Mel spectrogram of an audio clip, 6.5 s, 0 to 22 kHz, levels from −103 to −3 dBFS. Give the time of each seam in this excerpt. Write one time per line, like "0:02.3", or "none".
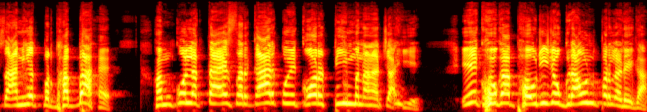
0:01.4

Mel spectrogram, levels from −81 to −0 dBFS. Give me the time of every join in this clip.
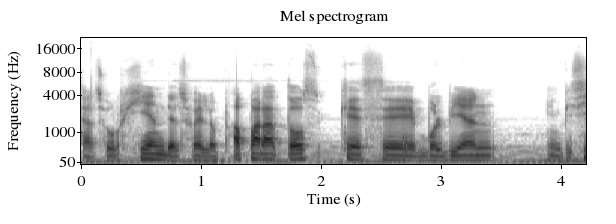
0:01.2

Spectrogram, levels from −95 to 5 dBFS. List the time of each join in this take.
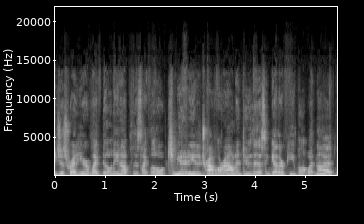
none

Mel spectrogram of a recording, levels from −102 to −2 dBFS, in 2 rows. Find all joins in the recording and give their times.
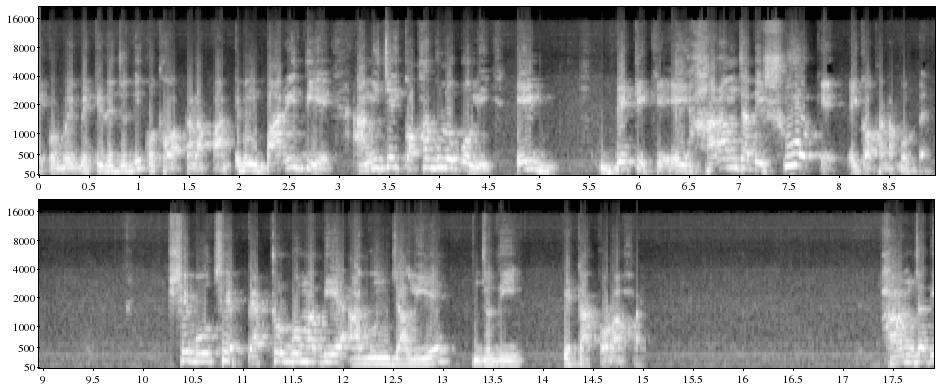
none

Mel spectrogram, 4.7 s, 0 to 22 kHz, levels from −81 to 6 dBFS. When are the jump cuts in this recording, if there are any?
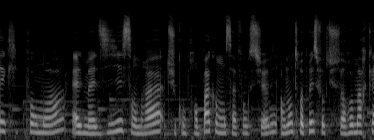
0:00.8
0:02.2
0:03.5

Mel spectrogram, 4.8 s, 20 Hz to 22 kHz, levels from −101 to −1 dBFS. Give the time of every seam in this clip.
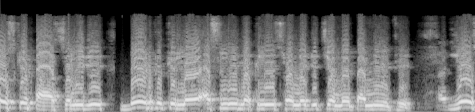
0:01.2

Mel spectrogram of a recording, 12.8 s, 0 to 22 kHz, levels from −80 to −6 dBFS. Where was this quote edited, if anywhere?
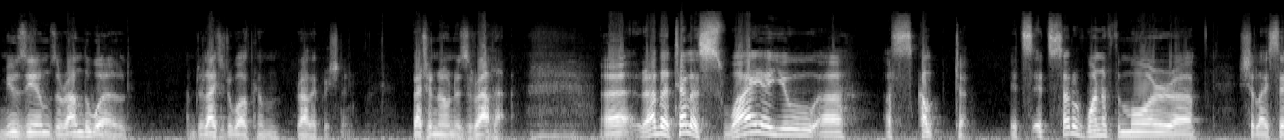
none

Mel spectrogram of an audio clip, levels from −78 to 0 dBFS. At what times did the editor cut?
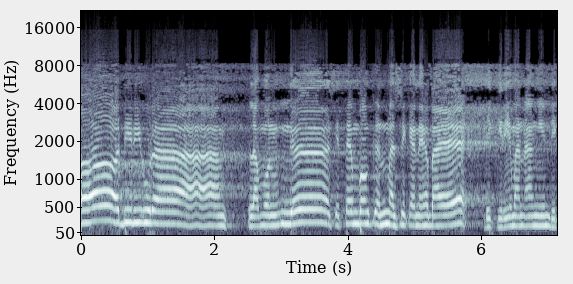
none

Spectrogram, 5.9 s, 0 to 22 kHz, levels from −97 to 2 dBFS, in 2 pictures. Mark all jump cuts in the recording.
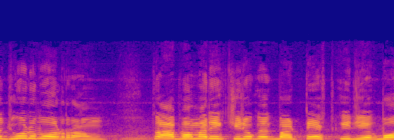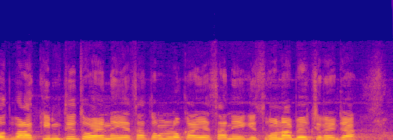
none

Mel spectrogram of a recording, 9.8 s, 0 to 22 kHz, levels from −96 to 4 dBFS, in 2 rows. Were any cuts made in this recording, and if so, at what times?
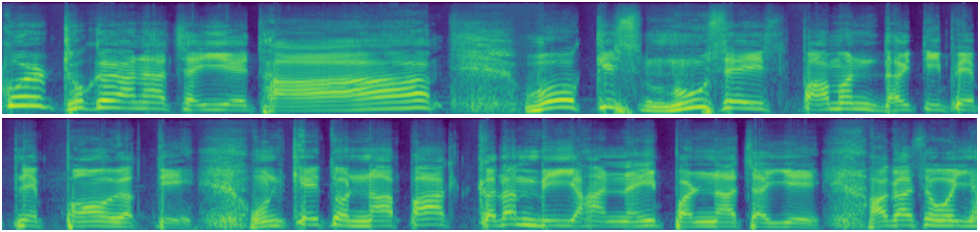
none

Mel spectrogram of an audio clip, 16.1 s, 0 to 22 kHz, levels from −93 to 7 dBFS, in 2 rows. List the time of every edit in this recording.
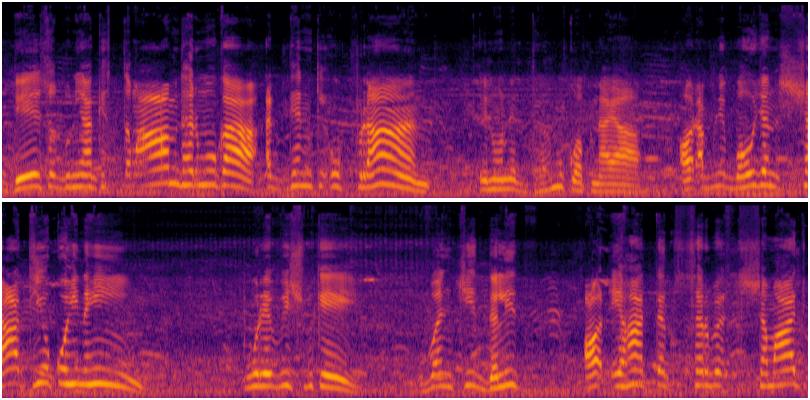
none

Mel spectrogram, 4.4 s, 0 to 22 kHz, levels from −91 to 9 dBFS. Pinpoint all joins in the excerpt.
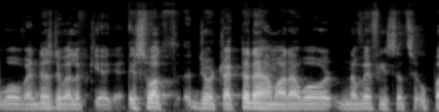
0:01.2

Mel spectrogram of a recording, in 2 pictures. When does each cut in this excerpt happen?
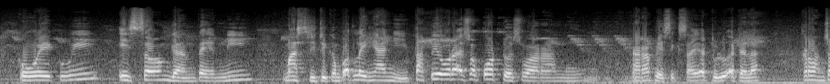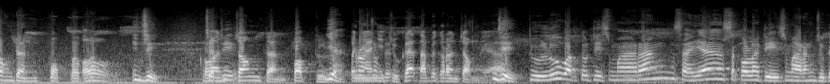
none

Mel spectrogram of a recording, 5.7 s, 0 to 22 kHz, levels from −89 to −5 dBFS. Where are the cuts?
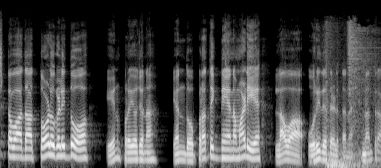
none

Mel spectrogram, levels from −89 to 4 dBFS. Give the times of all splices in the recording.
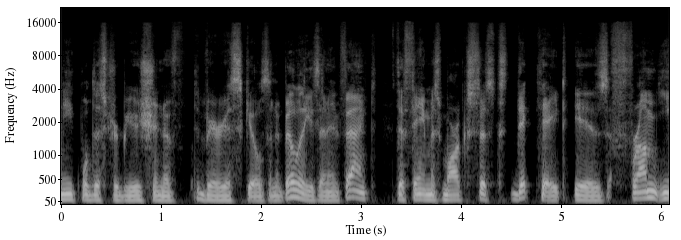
0:03.3
0:04.4

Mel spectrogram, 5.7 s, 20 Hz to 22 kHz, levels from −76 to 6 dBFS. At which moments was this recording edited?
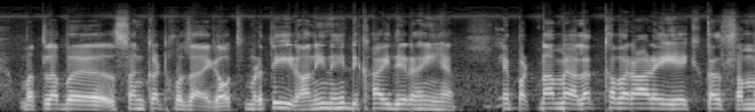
0:01.8
0:03.8

